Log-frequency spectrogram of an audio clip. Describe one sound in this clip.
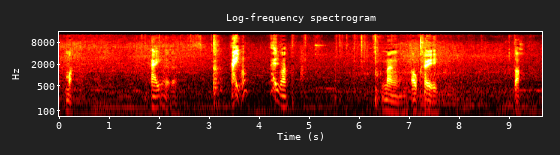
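Cardboard scrapes and rustles as a box is opened.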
